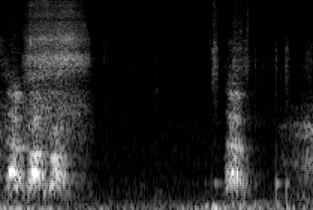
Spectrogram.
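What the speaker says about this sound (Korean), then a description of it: "개가 짖네요." A dog barks in two short bursts, one at the start and another near the end, heard at moderate distance against a quiet indoor background with no speech.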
